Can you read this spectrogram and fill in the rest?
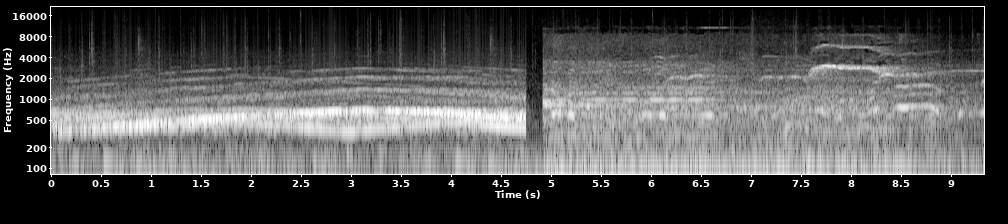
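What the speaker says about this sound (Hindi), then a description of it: "सायरन पूरे इजराइल में इस वक्त सुना जा सकता है" A wailing air raid siren rises and falls loudly in Israel during an Iranian attack, then cuts abruptly as another siren continues, with crowd noise and voices underneath.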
